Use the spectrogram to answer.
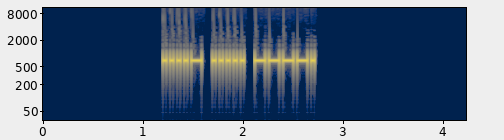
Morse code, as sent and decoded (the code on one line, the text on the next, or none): ....- ..... ----.
459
